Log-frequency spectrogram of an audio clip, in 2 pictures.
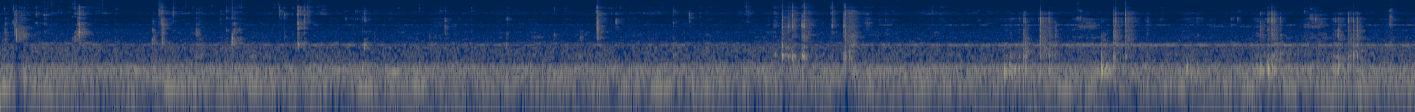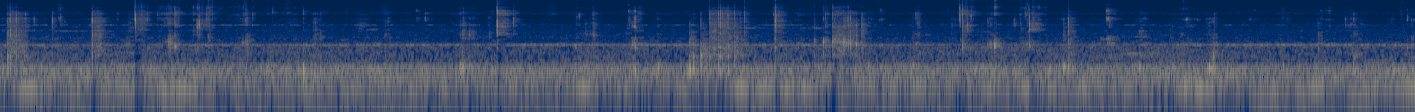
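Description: Close-up chewing of white slate pencil pieces: irregular crisp crunches and crackles with the mouth closed, a few of them louder. A faint steady high-pitched hum sits underneath.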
